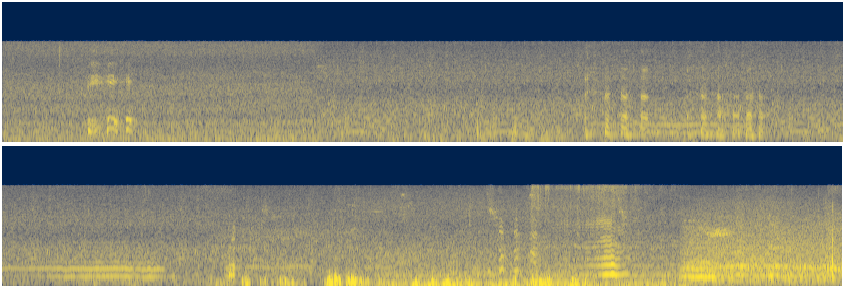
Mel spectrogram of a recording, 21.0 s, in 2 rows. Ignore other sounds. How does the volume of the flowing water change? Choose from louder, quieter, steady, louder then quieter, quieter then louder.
steady.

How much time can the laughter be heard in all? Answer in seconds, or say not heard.
4 s.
